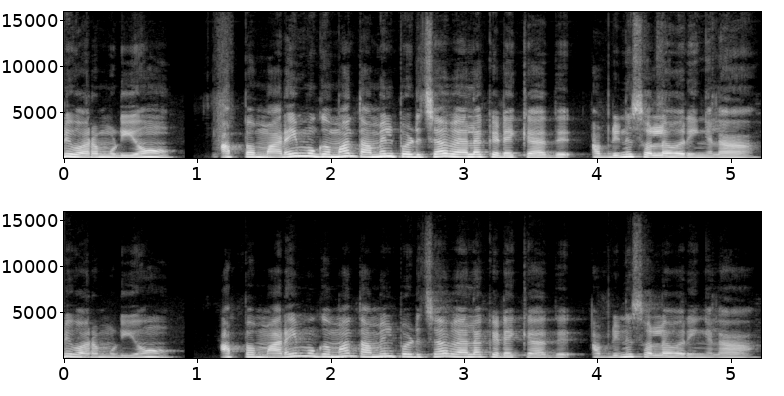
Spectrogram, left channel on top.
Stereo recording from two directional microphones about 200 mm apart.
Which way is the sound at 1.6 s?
35° left (ahead or behind).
